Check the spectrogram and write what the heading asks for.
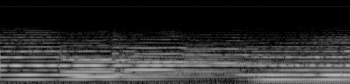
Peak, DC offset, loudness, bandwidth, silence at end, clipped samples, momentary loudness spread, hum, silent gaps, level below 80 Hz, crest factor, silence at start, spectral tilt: -12 dBFS; under 0.1%; -25 LUFS; 16.5 kHz; 0 s; under 0.1%; 7 LU; none; none; -54 dBFS; 12 dB; 0 s; -7 dB/octave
